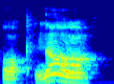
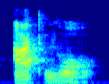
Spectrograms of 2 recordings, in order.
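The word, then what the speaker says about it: окно: So if you take the stress away from okna from the first syllable, it becomes A, as in this form of the word window, which is the nominative singular, akno. Not okno, akno.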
